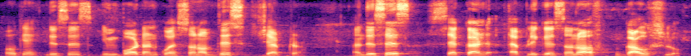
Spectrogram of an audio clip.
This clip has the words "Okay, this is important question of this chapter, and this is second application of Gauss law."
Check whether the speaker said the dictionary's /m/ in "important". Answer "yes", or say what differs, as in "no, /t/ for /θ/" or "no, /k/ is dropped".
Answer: yes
